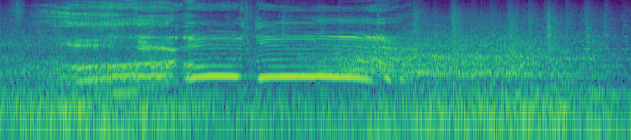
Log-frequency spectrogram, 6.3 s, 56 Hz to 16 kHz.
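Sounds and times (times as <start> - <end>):
large angry crowd roaring and shouting: 0.3 - 6.0
people yelling above the din: 0.4 - 5.3.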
